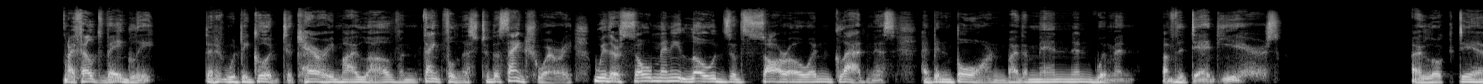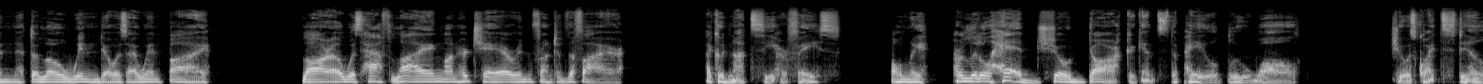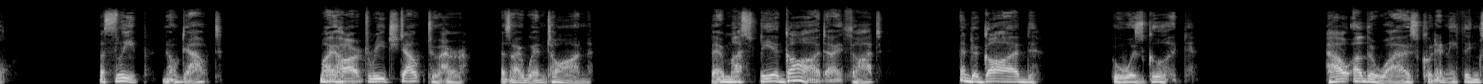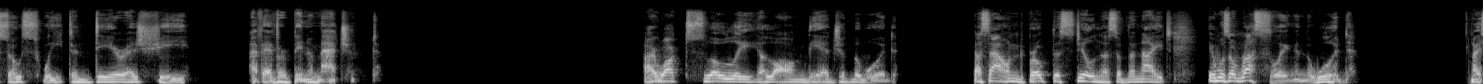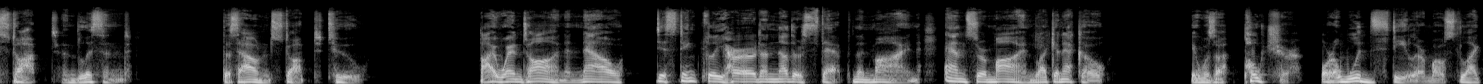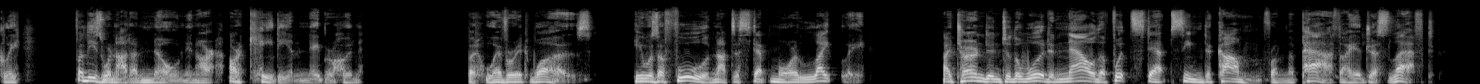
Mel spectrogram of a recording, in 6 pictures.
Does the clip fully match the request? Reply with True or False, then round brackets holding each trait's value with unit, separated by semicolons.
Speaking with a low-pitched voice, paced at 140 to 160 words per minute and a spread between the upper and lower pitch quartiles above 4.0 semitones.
True (110 Hz; 150 wpm; 4.5 semitones)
